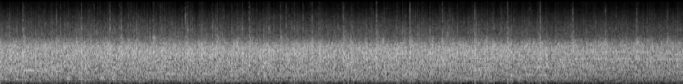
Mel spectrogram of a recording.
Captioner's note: applause continue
